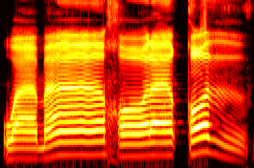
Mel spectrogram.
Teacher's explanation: Ini juga alif lam syamsiah ya. Dari qaf langsung masuk ke huruf yang bertasydid. Alif lamnya tidak dibaca ya.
